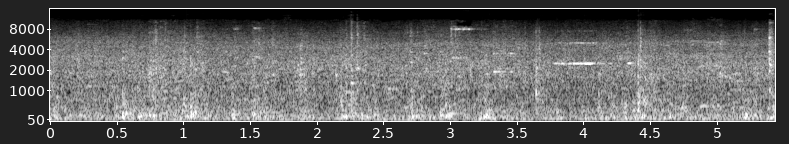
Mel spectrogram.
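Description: Passenger cars of the Niles Canyon Railway excursion train rolling past, a steady rumble of wheels on rail with irregular clicks over the rail joints and a couple of brief high squeaks.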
